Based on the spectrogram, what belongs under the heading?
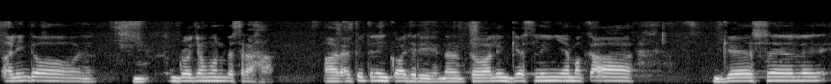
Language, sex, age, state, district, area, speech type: Santali, male, 60+, Odisha, Mayurbhanj, rural, spontaneous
